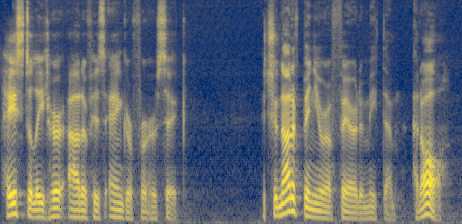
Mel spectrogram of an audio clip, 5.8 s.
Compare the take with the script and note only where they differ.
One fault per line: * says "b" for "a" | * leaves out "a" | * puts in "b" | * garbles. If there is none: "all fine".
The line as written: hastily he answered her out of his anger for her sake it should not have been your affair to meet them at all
* leaves out "he answered"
